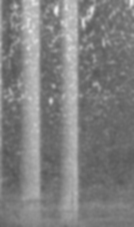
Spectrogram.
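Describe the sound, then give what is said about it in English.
Three bursts of Baker's Joy baking spray, an aerosol containing flour, hiss as the inside of a cake pan is sprayed, each a bright, airy whoosh separated by brief pauses, with the last burst held longer than the first two. “And I'm just going to use that and spray the inside of the pan.”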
